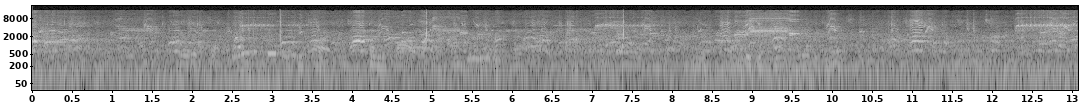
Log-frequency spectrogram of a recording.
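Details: Snow geese in huge flocks flying over the Fraser River estuary at George C. Reifel Migratory Bird Sanctuary, Delta, BC, Canada, their wintering site, 24 March 2011; a continuous wall of distant overlapping honks with faint human voices.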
